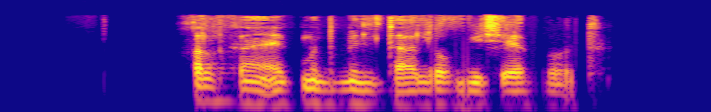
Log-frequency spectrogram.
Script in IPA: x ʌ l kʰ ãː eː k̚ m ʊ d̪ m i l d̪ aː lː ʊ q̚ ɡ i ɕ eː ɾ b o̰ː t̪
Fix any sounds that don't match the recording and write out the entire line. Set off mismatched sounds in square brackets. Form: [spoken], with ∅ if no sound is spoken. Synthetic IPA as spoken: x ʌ l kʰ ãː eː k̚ m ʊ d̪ m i l [t̪] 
